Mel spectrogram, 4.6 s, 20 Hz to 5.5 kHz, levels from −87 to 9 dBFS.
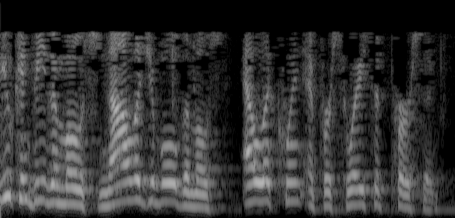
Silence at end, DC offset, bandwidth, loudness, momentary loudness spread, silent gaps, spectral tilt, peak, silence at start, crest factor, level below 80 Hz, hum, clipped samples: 0.2 s; under 0.1%; 3.9 kHz; -30 LUFS; 12 LU; none; -9 dB/octave; -10 dBFS; 0 s; 20 dB; under -90 dBFS; none; under 0.1%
